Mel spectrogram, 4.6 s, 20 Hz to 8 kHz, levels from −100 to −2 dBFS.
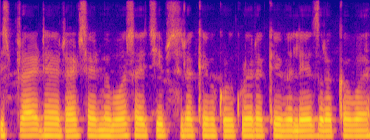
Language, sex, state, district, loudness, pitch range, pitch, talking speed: Hindi, male, Chhattisgarh, Sukma, -13 LUFS, 115-120 Hz, 120 Hz, 235 wpm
